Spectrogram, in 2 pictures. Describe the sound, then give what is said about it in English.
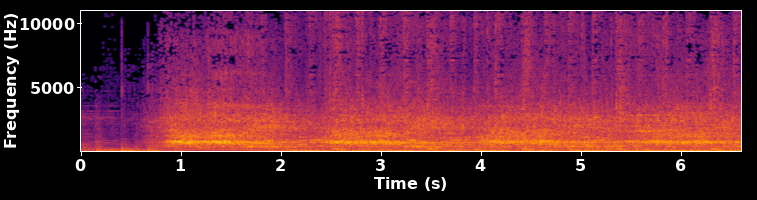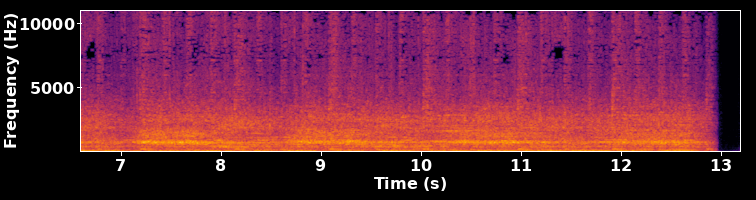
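A large crowd of basketball fans in an arena roars and yells steadily as the Knicks are being blown out, for about twelve seconds, loud and dense, with the noise swelling in a few waves before cutting off abruptly. “Listen to the fans as the Knicks were getting blown out last night.”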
